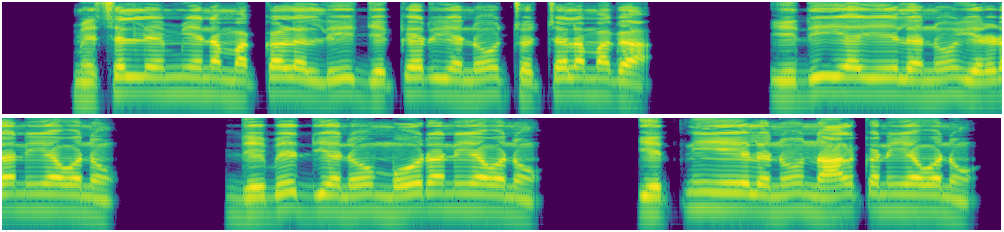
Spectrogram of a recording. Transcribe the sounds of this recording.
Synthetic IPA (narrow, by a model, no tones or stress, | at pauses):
mesɐlːeːmijɐnɐmɐkːɐɭɐlːid͡ʒekɐɾijɐnut͡ʃɔt͡ʃːɐlɐmɐɡɐ | jid̪ijɐjeːlɐnuɛɾɐɽɐnijɐʋɐnu | d͡ʒebeːd̪jɐnumoːɾɐnijɐʋɐnu | jet̪nijeːlɐnunaːlkɐnijɐʋɐnu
